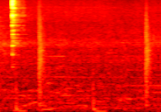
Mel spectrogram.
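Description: Soft background music with three sharp clinks of cutlery against a dish, the loudest, a bright ringing clink, just after the start.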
